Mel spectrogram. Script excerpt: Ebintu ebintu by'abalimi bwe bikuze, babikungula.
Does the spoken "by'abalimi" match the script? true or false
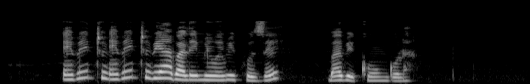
true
